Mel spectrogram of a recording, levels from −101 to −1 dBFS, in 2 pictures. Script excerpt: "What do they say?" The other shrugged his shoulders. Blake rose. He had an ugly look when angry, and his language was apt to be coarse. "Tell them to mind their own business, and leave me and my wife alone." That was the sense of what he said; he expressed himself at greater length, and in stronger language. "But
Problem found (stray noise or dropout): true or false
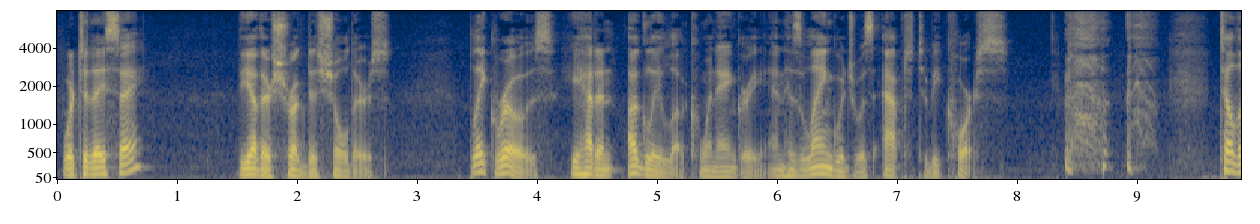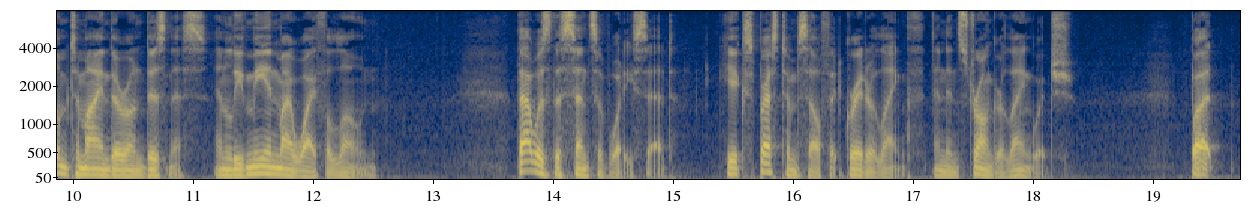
true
